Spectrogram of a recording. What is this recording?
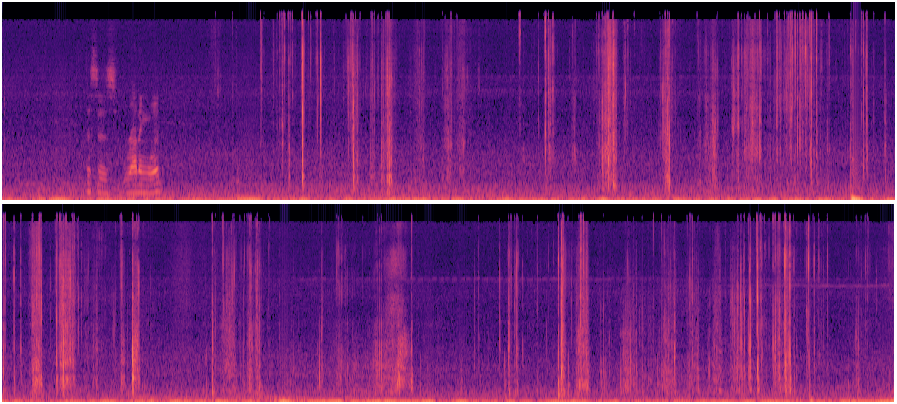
Rotting Wood
field-recording, nature, mono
